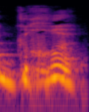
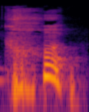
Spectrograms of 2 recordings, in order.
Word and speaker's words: creux: creux creux نقولوش creux on dit pas greux non on dit creux بالخاء creux cri cri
